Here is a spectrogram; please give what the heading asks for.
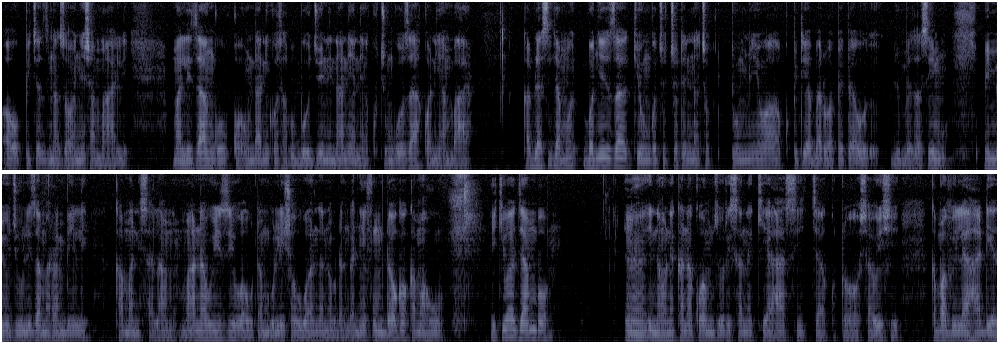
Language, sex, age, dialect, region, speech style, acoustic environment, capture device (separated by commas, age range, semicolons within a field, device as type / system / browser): Swahili, male, 25-34, Kenya - Nairobi Sheng-influenced, Kenya, relaxed; focused, silence, desktop / Windows / Chrome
